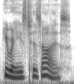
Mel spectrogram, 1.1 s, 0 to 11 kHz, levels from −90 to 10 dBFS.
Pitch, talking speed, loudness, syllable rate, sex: 200 Hz, 215 wpm, -18 LUFS, 5.0 syllables/s, female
